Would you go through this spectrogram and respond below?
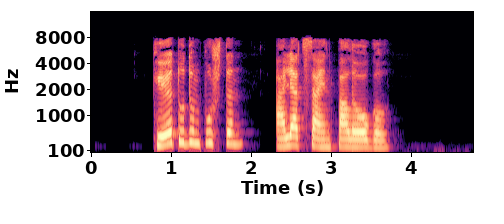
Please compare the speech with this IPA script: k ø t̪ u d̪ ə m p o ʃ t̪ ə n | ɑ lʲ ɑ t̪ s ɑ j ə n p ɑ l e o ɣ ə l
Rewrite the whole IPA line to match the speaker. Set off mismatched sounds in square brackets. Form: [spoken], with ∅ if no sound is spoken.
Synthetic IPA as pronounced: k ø t̪ u d̪ ə m p [u] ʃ t̪ ə n | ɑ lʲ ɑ t̪ s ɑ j ə n p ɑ l e o ɣ ə l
